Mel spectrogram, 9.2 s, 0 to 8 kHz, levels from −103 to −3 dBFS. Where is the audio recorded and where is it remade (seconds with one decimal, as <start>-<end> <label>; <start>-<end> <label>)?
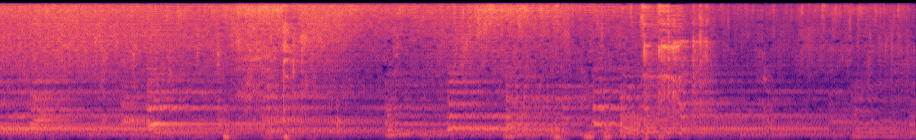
0.0-9.2 remade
